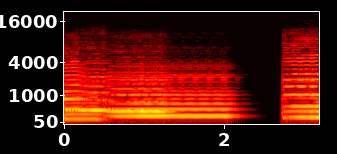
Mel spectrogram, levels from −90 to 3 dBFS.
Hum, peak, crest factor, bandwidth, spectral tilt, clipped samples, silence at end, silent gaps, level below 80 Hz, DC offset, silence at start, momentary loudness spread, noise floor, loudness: none; -16 dBFS; 14 dB; 12.5 kHz; -6.5 dB/octave; under 0.1%; 0 s; 2.61-2.70 s; -72 dBFS; under 0.1%; 0 s; 10 LU; -53 dBFS; -29 LUFS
